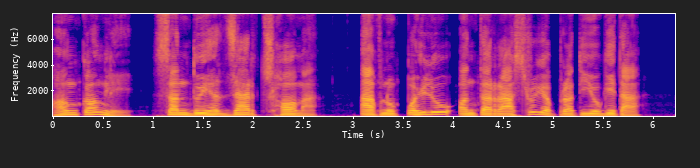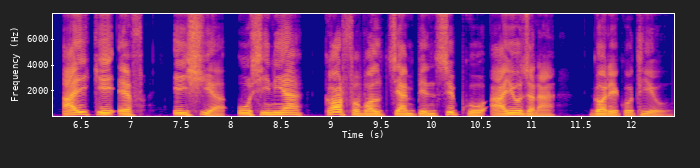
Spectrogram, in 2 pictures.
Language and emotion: Nepali, neutral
